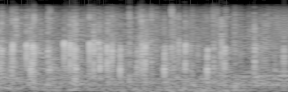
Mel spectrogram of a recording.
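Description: Small crowd clapping, dense and irregular, thinning out near the end.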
